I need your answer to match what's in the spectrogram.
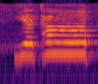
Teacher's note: ಯಥಾ ಇಲ್ಲಿ ಥ ಮಹಾಪ್ರಾಣ ದೀರ್ಘ, ಥ ಮೇಲೆ ಪದ್ದು ಆಘಾತ ಕೂಡ ಬರಬೇಕು.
